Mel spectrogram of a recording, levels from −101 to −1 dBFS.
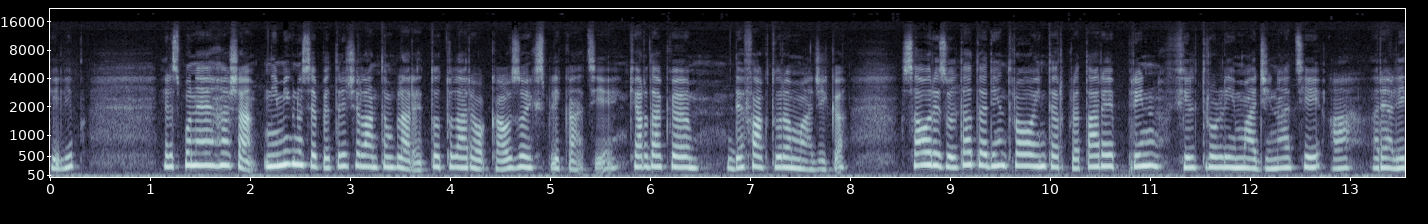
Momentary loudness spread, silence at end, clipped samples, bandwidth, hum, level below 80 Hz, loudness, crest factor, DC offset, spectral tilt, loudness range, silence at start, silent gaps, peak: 10 LU; 0 s; under 0.1%; 12.5 kHz; none; -44 dBFS; -22 LUFS; 14 dB; under 0.1%; -4.5 dB/octave; 3 LU; 0 s; none; -8 dBFS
